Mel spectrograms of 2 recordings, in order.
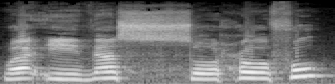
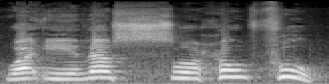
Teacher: وَإِذَا الصُّحُفُ فا پیش فو، یہاں فا کو لمبا نہیں کرنا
